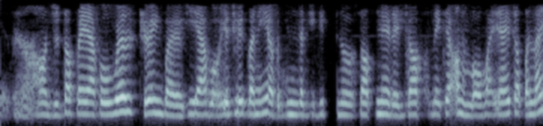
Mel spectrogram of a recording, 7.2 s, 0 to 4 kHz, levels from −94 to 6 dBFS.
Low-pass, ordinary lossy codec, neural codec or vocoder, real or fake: 3.6 kHz; MP3, 32 kbps; codec, 16 kHz, 0.5 kbps, FunCodec, trained on LibriTTS, 25 frames a second; fake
